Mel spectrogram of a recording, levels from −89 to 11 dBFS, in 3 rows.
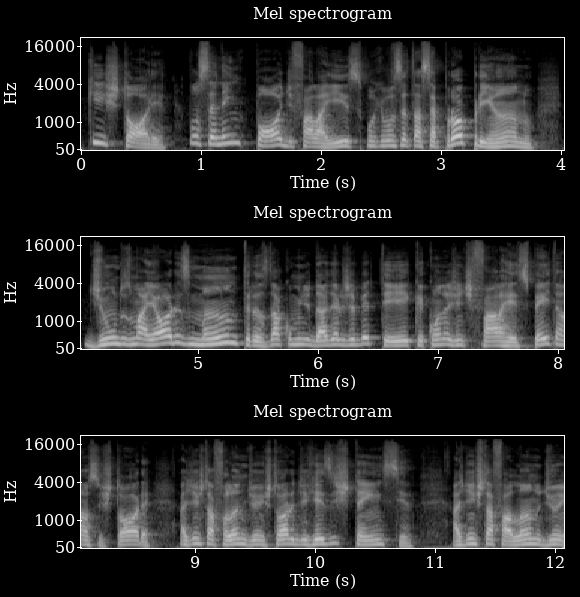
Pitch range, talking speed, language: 150-215 Hz, 225 wpm, Portuguese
